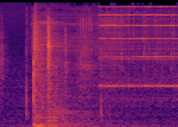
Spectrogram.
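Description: A telephone rings inside The Stanley Parable video game, one sharp bell burst followed by a sustained electronic ring tone that carries on steadily, fairly loud against a faint background hum.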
